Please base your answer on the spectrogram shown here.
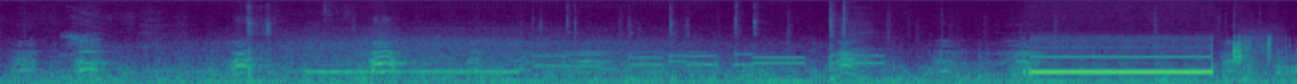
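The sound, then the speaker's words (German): A dog barks repeatedly outdoors, giving sharp, short barks and yips scattered over a busy background. A steady electronic tone sounds briefly near the end. “ich möchte Sie ganz höflich darum bitten, doch endlich dafür zu sorgen, dass Ihr Hund nicht dauernd im Freien bellt.”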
